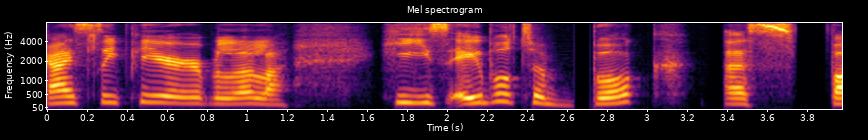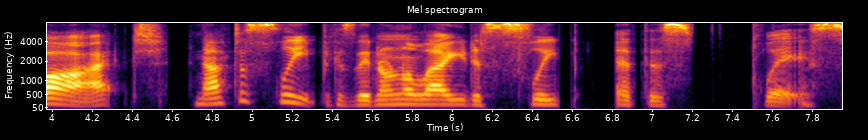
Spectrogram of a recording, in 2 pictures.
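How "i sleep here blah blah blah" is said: fake Turkish accent with raised pitch. Retelling how James O'Keefe booked a spot at a church: fake Turkish accent. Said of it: "this fake accent as, like, a Turkish person".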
